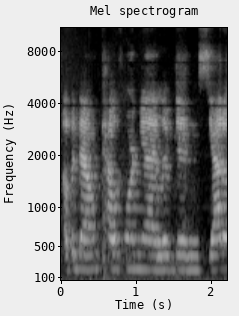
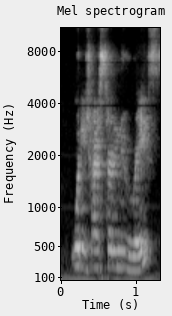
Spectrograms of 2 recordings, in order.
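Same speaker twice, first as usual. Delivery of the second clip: ordinary delivery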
